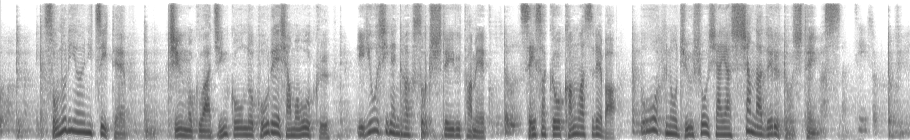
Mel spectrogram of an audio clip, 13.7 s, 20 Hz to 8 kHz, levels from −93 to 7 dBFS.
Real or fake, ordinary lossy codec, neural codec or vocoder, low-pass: fake; MP3, 48 kbps; codec, 16 kHz, 0.5 kbps, X-Codec, WavLM features, trained on Multilingual LibriSpeech; 7.2 kHz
